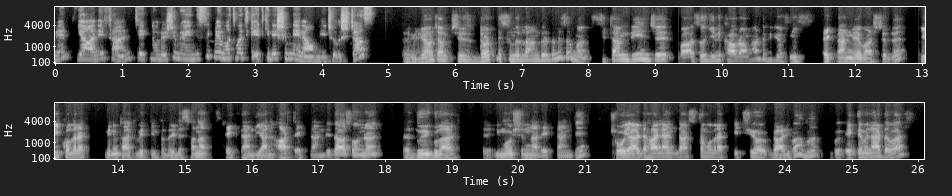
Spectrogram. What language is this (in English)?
Turkish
